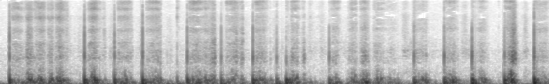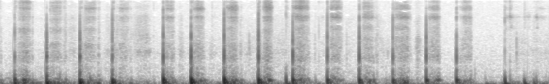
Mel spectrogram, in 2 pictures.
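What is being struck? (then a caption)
Pencil on paper sketch pad. A pencil scratches and draws across a white paper sketch pad held in the hand. Quick, uneven strokes come about four per second. Each one is a short, dry, low rasp with almost no ring, and soft bright hiss fills the gaps.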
